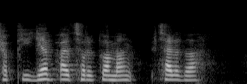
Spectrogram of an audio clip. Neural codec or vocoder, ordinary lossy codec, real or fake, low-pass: codec, 16 kHz in and 24 kHz out, 0.6 kbps, FocalCodec, streaming, 4096 codes; AAC, 32 kbps; fake; 7.2 kHz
